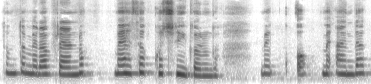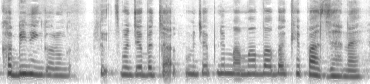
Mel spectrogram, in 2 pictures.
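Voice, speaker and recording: Brief: woman voicing a cornered young man, high and stammering, begging nonstop, mellow tone under the fear. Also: fairly even intonation, moderate pace. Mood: pleading, terrified. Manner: pleading, stammering, high and strained. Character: young man, frightened captive begging for mercy.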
